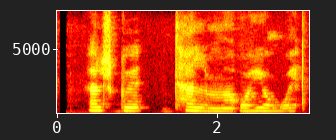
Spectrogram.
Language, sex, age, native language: Icelandic, female, 10, Icelandic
